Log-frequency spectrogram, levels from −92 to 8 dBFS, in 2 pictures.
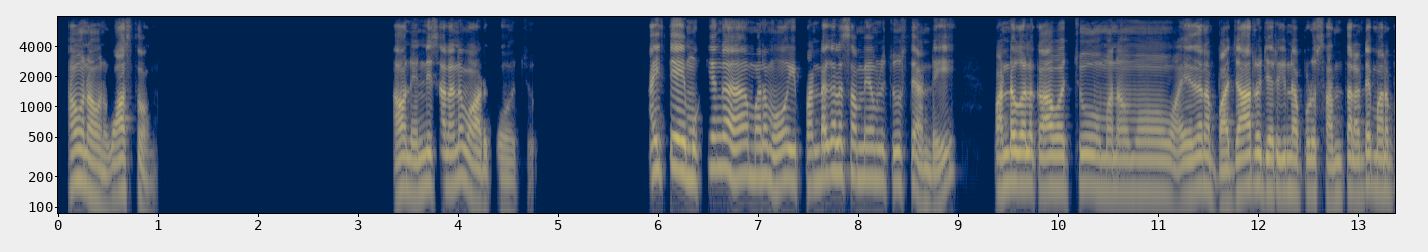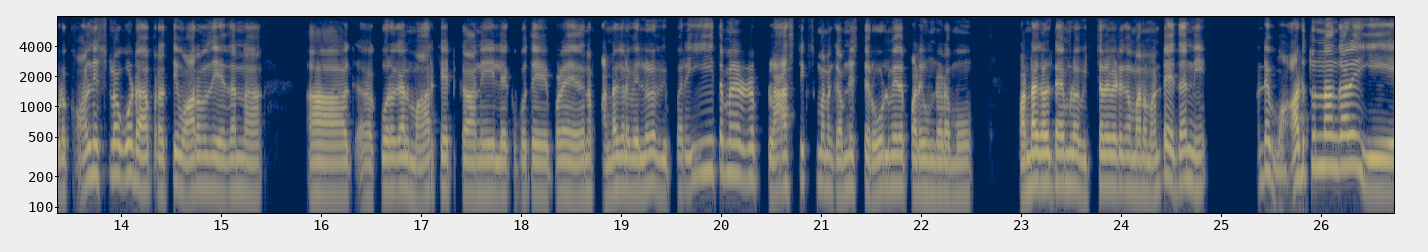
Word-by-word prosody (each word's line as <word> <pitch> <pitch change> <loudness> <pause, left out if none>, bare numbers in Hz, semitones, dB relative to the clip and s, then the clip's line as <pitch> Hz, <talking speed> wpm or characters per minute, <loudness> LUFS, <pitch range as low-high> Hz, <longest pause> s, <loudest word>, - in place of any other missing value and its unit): అవునవును. 140 - +1
వాస్తవం. 155 - 0 2.5
అవును. 160 - +3
ఎన్ని 165 +4 -1
సార్లైనా 170 +4 +1
వాడుకోవచ్చు. 105 -6 -4 1.2
అయితే 235 +2 +2 0.2
ముఖ్యంగా 245 +6 0 0.2
మనము 200 -4 -1
ఈ - - 0
పండగల 200 +5 +1
సమయంలో 195 -2 -3
చూస్తే 180 0 -4
అండి. 115 -2 -5 0.6
పండుగలు 175 +2 +4
కావచ్చు. 165 +1 +1 0.2
మనము 150 0 -3 0.5
ఏదైనా 160 +2 +1
బజార్లు 155 +8 +5
జరిగినప్పుడు 150 -1 -1
సంతలంటే, 145 +4 -1
మన 150 - +2 0.3
కాలనీస్‌లో 210 0 0
కూడా 215 - +3
ప్రతి 155 +3 -1
వారం 155 +3 +2 0.2
ఏదన్నా 150 0 -3 0.6
ఆహ్, 140 0 +3
క - - -10 0.2
కూరగాయల 155 0 0
మార్కెట్ 150 +2 -3
కానీ 145 0 0
లేకపోతే 140 +1 -4
ఎప్పుడైనా 145 +1 -2
ఏదైనా 145 +1 -3
పండగలు 150 +3 -1
వెల్లులో 160 +4 0
విపరీతమైనటువంటి 205 +5 -2
ప్లాస్టిక్స్ 165 +3 0
మనం 165 -1 -3
గమనిస్తే 155 +2 -3
రోడ్ 160 +3 0
మీద 165 0 +3
పడి 145 0 +2
ఉండడము. 140 -1 -3 0.6
పండగల 175 +4 +7
టైంలో 170 -1 +2
విచ్చలవిడిగా 165 +1 +1
మనం 150 -1 0
అంటే 165 +6 +1
దాన్ని, 175 -3 +1 0.6
అంటే - - 0
వాడుతున్నాం 260 0 +5
గాని 265 +1 +6 0.2
ఏ, - - +3
160 Hz, 125 wpm, -23 LUFS, 145-180 Hz, 2.5 s, పండగల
